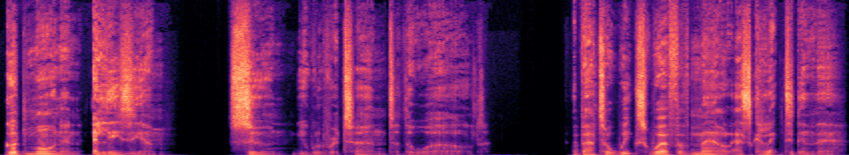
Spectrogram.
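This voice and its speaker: An actor voicing a disembodied male inner sense of perception in a game, speaking in a hushed, measured, quietly descriptive way in the second person. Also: a bass voice, husky, no room sound, studio quality, exaggerated voice. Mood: hushed observant.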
